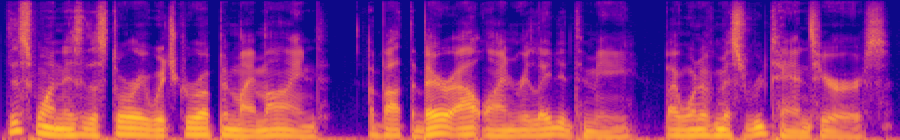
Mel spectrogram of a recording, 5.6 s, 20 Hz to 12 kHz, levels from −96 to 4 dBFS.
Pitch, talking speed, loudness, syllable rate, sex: 100 Hz, 255 wpm, -16 LUFS, 6.5 syllables/s, male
